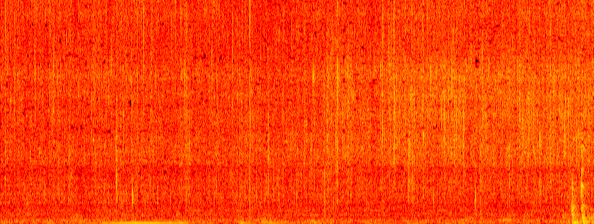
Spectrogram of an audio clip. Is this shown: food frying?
yes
